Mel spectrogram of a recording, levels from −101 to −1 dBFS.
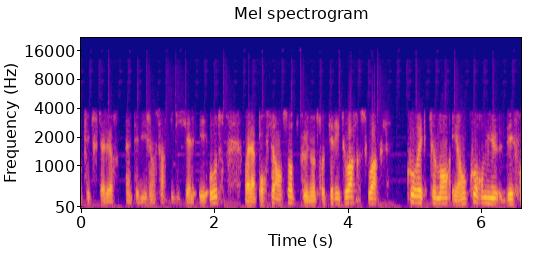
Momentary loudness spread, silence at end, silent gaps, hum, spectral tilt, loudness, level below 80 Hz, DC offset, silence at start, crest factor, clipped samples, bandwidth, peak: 12 LU; 0 s; none; none; -9 dB/octave; -22 LUFS; -56 dBFS; under 0.1%; 0.1 s; 18 dB; under 0.1%; 4 kHz; -4 dBFS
